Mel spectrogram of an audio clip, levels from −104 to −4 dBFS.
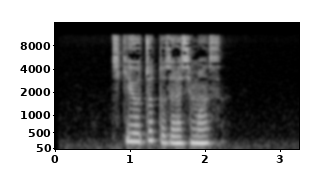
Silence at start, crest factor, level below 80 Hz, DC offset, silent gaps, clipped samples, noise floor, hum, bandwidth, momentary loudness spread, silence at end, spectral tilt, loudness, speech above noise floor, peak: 0.75 s; 22 dB; -66 dBFS; under 0.1%; none; under 0.1%; -74 dBFS; none; 11.5 kHz; 11 LU; 1.1 s; -3 dB/octave; -24 LUFS; 49 dB; -6 dBFS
